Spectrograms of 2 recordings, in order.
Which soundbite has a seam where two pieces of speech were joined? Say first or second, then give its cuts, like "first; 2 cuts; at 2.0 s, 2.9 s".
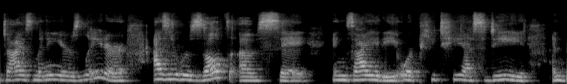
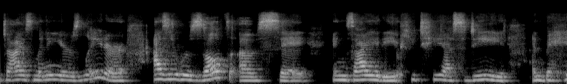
second; 1 cut; at 4.0 s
